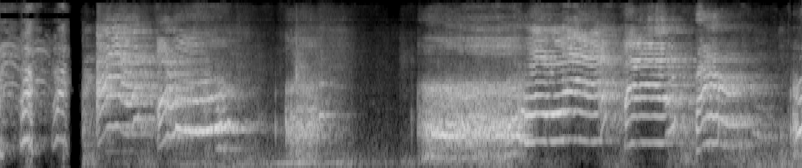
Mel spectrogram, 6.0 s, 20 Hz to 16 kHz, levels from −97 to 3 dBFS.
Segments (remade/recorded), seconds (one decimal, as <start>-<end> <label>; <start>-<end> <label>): 0.0-1.4 recorded; 1.4-5.0 remade; 5.0-6.0 recorded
